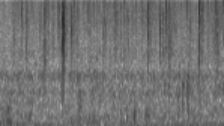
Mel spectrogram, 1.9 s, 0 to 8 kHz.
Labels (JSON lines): {"label": "biophony", "recorder": "SoundTrap 300"}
